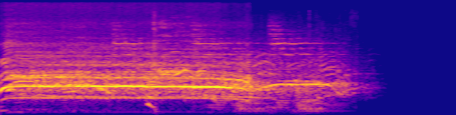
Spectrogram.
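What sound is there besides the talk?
people screaming loudly together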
